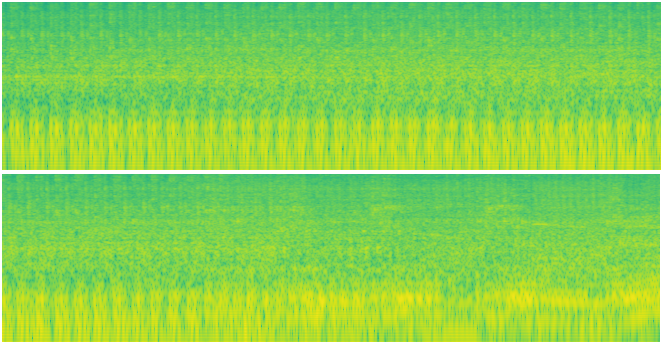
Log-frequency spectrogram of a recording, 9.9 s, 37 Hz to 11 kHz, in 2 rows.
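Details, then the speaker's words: VW Super Beetle Volksrod air-cooled flat-four after carburetor mixture adjustments, valves not yet adjusted: steady, even idle chug about three and a half beats a second, no misses; running much more evenly though not 100%. "that's much better i just made a couple of uh mixture adjustments on the carburetor now it's running much more evenly now still not 100 so"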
